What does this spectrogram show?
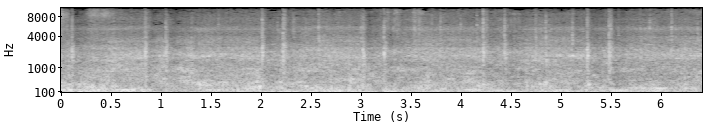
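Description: Miniature railway train making a steady low rumble, with scattered sharp clicks throughout.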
